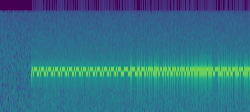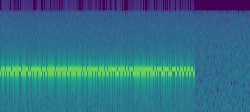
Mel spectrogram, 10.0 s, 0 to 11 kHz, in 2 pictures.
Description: NAVTEX (SITOR-B), 100 baud, 170 Hz shift, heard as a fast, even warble, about 1250 Hz centre. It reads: ZCZC ME61 GALE WARNING 152. NW 9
